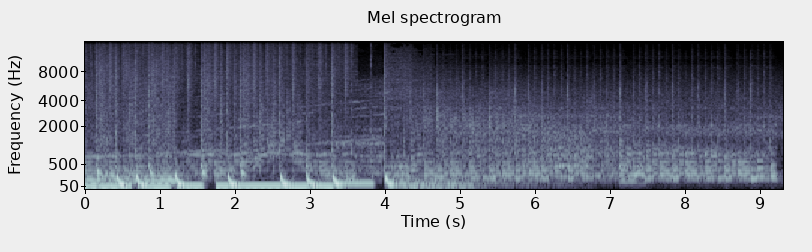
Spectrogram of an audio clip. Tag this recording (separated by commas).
Dubstep, Music, Drum and bass, Electronic music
